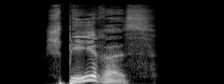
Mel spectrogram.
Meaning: genitive singular of Speer
- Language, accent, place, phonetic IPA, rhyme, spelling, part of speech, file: German, Germany, Berlin, [ˈʃpeːʁəs], -eːʁəs, Speeres, noun, De-Speeres.ogg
